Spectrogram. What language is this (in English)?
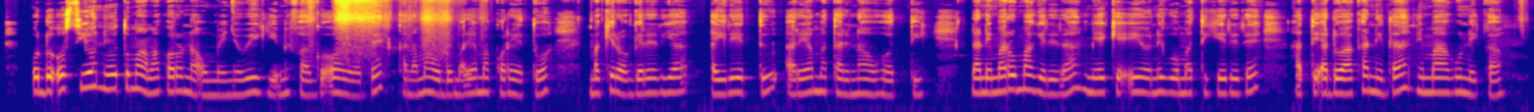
Kikuyu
